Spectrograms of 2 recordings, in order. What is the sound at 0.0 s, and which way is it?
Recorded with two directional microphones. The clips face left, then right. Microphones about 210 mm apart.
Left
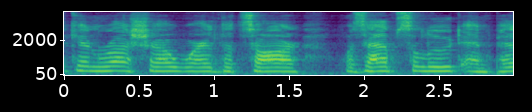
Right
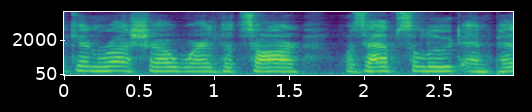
Speech, 45° right (ahead or behind).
